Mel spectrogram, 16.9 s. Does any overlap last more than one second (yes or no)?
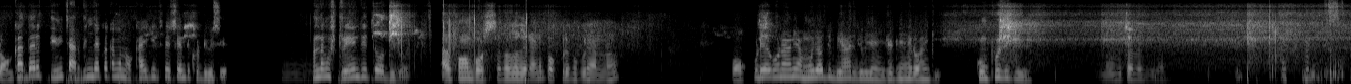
no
